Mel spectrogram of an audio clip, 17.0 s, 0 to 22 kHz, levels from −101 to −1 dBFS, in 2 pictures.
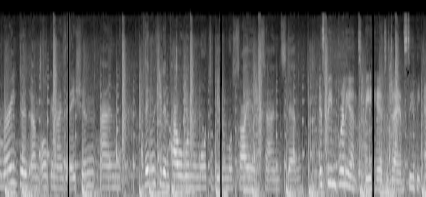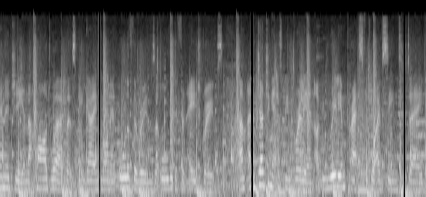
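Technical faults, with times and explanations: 1.35, 4.40, 7.44, 10.49, 13.54 and 16.59 s: gap between chunks. The 3-second blocks are spliced with 48 ms silences, so nothing's lost, but the sound stalls at each join.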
